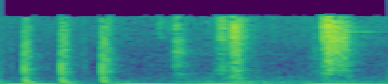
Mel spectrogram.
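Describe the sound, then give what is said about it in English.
Knocking on a door: three quick, firm raps in a row, followed by a few softer, duller thumps, all with a muffled, narrow-band tone. “Somebody knocked. Yes, I knocked”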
